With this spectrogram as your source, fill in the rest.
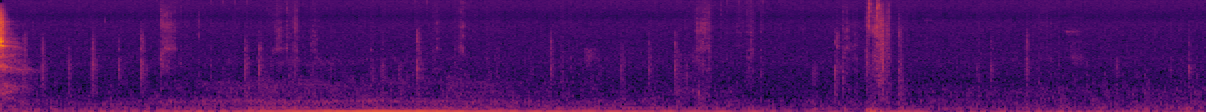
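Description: A pen scratches softly on card.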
